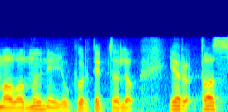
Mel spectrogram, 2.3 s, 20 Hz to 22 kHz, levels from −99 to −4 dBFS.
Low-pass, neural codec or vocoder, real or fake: 5.4 kHz; codec, 16 kHz, 0.8 kbps, ZipCodec; fake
